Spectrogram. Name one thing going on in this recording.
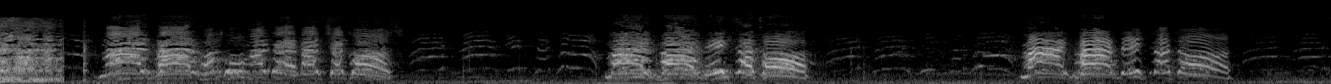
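A group of young people chants in loud, rhythmic bursts close by.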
